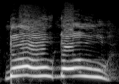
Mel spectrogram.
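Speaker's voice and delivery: a wrestler snapping, yelling no; frantic no. Retold or imitated. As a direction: shriek no like he's losing his mind. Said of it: "he starts saying".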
